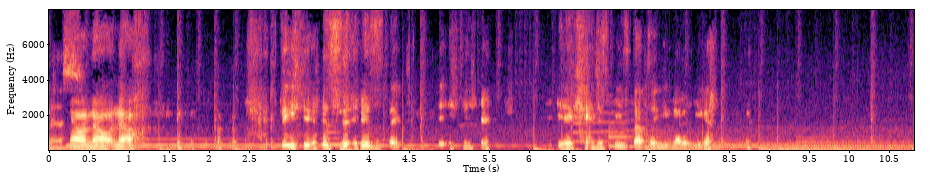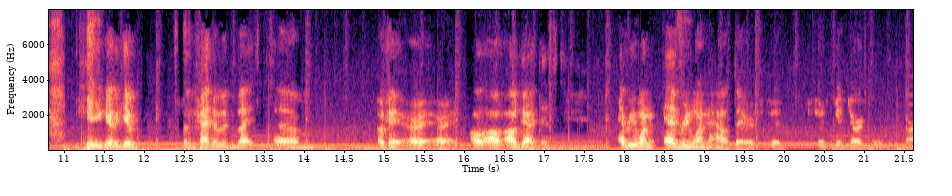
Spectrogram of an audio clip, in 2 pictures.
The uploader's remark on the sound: Pardon the audio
